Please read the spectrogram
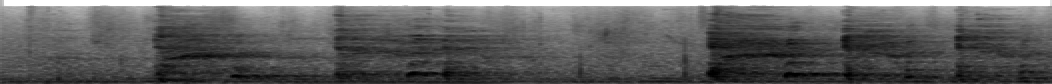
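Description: A person coughing repeatedly, in three fits, the loudest starting about three and a half seconds in.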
